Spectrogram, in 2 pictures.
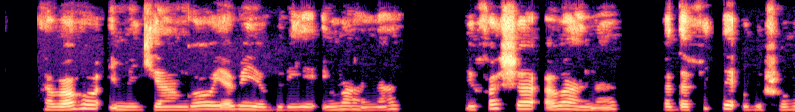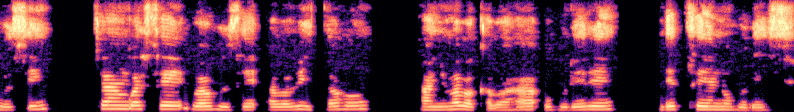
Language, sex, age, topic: Kinyarwanda, female, 50+, health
